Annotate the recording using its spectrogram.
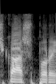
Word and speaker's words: Кашпур: Но ну, это как раз таки тот э, Владимир Терентьевич Кашпор, я правильно говорю? да.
